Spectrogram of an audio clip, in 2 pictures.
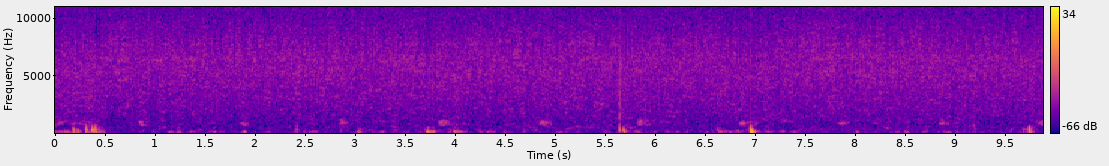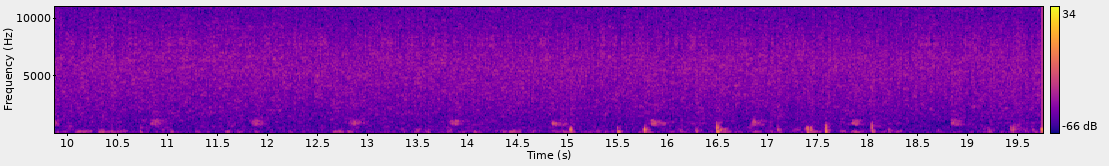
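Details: Male stomach during ordinary digestion: scattered soft gurgles and pops from the belly in a quiet room, stomach growling (borborygmi).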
